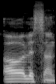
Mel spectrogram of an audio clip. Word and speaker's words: Alisson: Is it Alisson, or how do you correctly pronounce it? Alisson.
